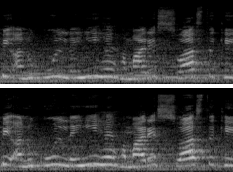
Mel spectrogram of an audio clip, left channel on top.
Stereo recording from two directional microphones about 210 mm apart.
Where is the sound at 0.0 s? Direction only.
10° left (ahead or behind).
